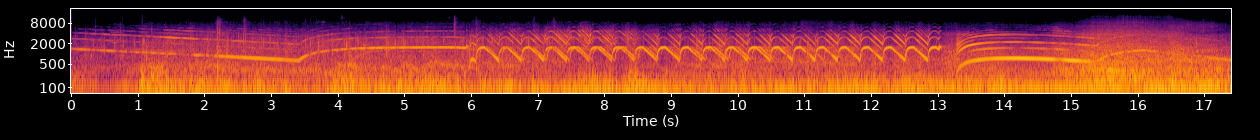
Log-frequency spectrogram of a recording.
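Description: Fire truck siren: a slow wail falling and rising, then a fast yelp of about two to three sweeps a second for several seconds, then a slow wail again. Near the end the truck passes close and its engine rumble grows louder.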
